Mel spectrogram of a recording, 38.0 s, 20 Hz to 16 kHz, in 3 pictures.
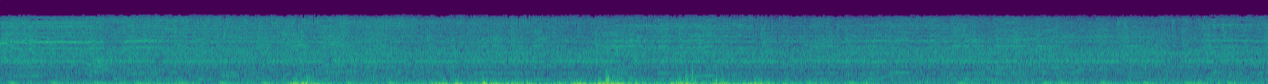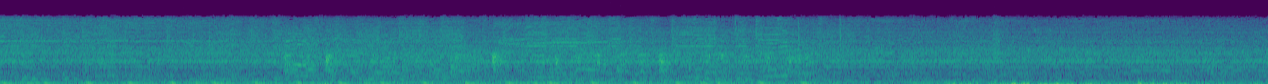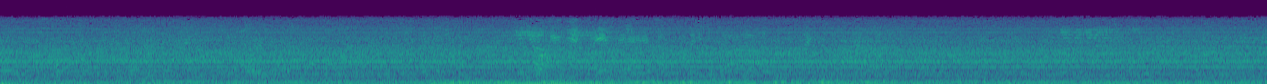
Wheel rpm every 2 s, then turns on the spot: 0, 0, 0, 0, 0, 0, 0, 0, 0, 0, 0, 0, 0, 0, 0, 0, 0, 0, 0.
none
